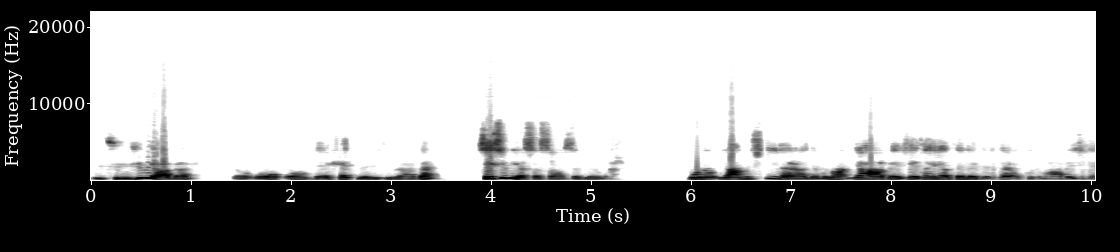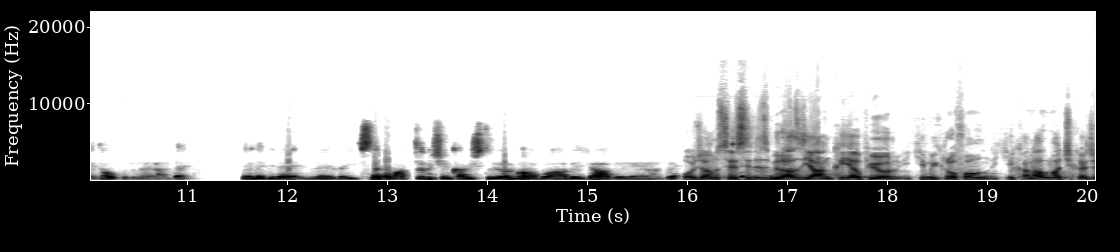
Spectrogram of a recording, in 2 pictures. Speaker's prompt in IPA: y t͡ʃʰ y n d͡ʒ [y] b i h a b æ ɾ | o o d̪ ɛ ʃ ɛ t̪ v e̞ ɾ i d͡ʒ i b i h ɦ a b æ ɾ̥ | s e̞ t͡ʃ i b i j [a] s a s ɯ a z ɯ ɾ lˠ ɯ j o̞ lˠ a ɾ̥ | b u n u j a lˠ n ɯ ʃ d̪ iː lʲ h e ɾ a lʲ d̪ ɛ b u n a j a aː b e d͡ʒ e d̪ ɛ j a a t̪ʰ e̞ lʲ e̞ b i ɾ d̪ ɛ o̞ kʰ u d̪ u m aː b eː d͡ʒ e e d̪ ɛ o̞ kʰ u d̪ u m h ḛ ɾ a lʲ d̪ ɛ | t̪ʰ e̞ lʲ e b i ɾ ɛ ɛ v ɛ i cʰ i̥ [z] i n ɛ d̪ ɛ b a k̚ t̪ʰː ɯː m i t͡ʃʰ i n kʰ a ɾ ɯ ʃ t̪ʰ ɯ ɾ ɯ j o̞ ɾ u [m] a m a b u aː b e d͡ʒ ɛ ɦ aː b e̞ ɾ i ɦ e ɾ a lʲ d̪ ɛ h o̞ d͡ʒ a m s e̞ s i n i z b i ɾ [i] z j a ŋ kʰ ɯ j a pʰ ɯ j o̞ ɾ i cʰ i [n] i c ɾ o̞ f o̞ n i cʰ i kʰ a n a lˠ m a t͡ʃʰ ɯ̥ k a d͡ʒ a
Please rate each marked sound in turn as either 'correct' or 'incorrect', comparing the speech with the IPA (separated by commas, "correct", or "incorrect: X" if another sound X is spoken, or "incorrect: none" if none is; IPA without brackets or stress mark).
correct, correct, incorrect: s, correct, incorrect: a, incorrect: m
